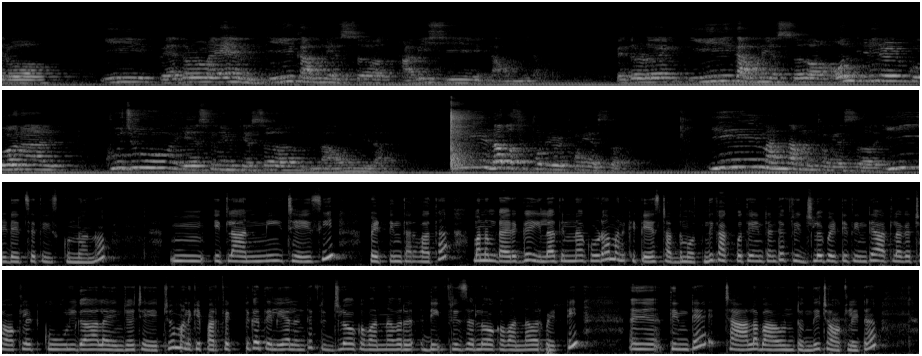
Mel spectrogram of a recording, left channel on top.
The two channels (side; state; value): both; different; correlation 0.00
